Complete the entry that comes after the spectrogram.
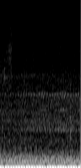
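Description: A big Honda Crosstourer adventure motorcycle engine throbs in a low, even pulsing rumble at steady revs, loud and close throughout the short stretch.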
